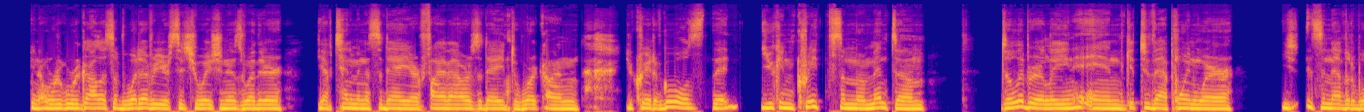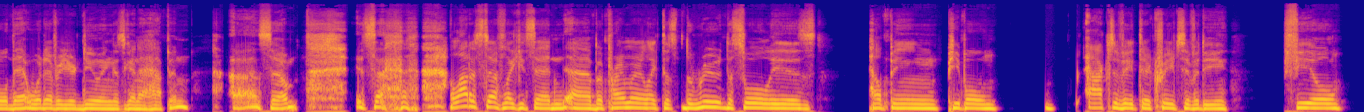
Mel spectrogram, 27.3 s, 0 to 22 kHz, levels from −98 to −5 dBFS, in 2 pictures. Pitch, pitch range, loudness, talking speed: 150 Hz, 140-160 Hz, -16 LUFS, 165 wpm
